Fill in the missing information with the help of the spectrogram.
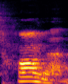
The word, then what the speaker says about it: Tonga: It's actually just pronounced Tonga. There's no G, but yes.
